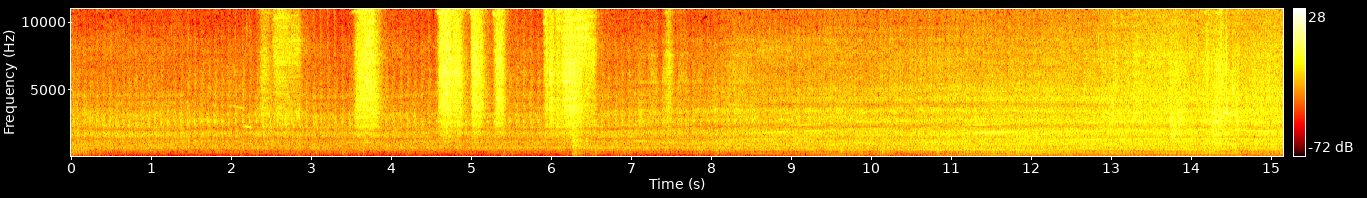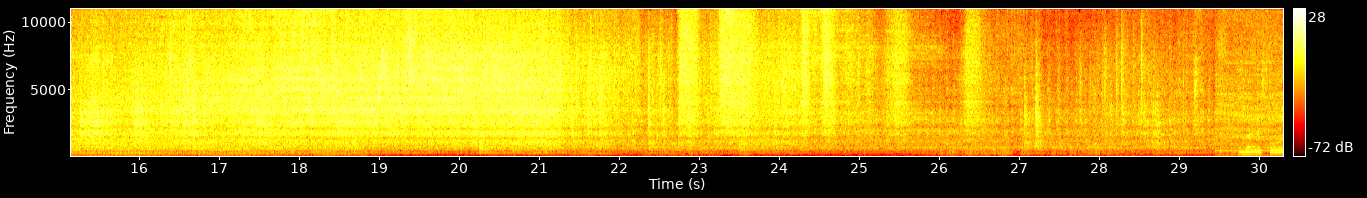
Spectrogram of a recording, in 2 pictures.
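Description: Tandem-axle dump truck tipping a load of pit run gravel: its engine revs up steadily as the hydraulic hoist raises the bed, and the rock and dirt pour out with a loud rushing rattle that stops suddenly about 21 seconds in. Short sharp air hisses and clanks come in the first few seconds and again near the end.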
